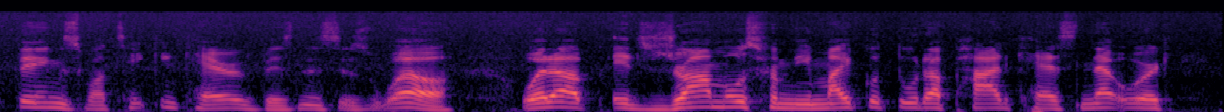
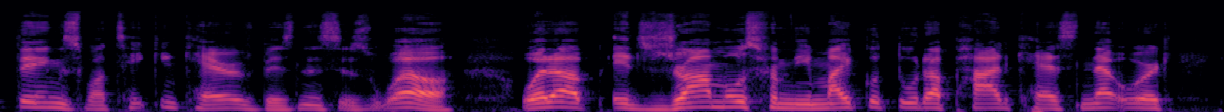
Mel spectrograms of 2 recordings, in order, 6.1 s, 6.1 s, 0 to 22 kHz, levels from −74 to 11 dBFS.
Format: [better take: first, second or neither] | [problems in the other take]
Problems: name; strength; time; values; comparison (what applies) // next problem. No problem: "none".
second | hiss; noticeable; throughout; 20 dB below the speech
